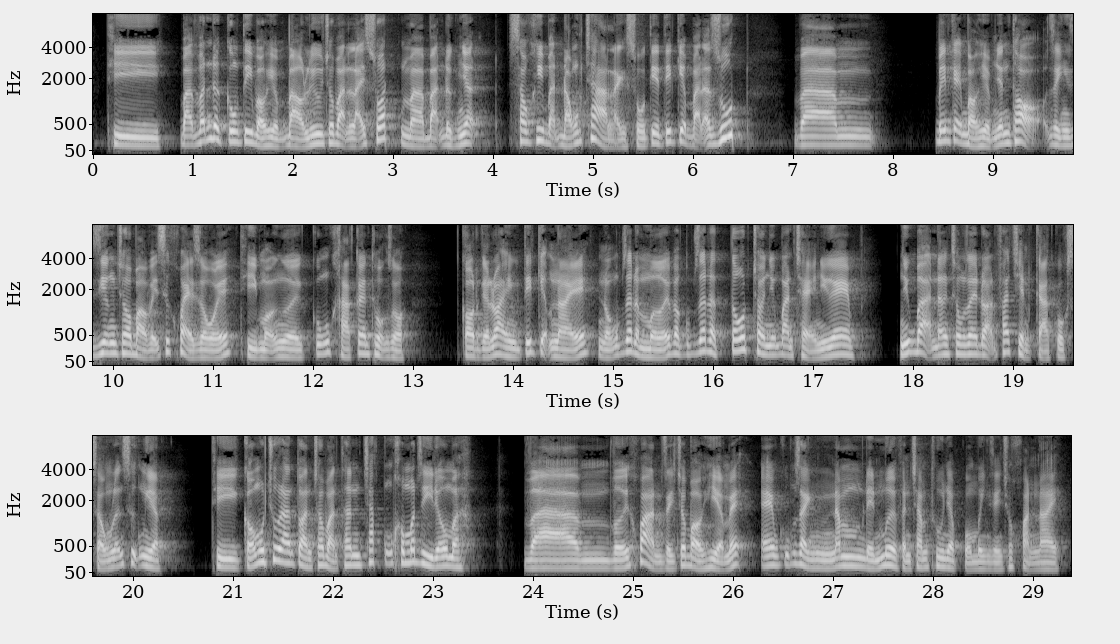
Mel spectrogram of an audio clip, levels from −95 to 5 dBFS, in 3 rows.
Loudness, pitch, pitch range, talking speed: -16 LUFS, 150 Hz, 120-175 Hz, 270 wpm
